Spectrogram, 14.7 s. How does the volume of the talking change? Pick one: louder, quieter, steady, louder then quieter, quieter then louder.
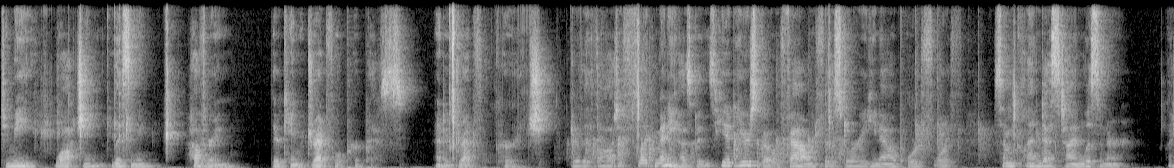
steady.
